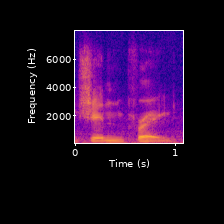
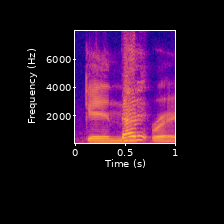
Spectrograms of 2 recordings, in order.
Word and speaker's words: Jinprey: No, it's a hard G. Jinprey? No, hard. Ginprey. That is a hard... That is a hard G. No, you're pronouncing the G like a J. That's a soft G.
